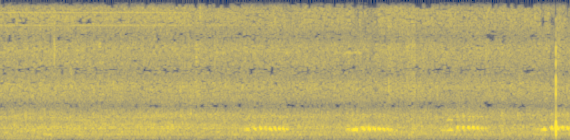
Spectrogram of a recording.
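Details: Wild turkeys in Sheridan, Wyoming give short, rapid burbling bursts about once a second, rather faint over a steady background hiss.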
